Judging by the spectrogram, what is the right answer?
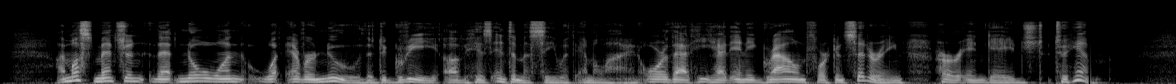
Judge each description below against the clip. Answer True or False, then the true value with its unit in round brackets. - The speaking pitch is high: False (105 Hz)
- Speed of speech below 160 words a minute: True (140 wpm)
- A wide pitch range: True (6.6 semitones)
